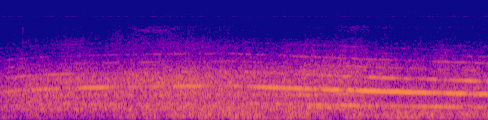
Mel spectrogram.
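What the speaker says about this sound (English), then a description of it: "The screaming sirens in Dhahran warned of incoming Scuds" Air raid sirens wail in Dhahran, Saudi Arabia, during a Gulf War Scud missile attack, a steady rising tone heard from a distance over a dense, continuous rumble with no speech.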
